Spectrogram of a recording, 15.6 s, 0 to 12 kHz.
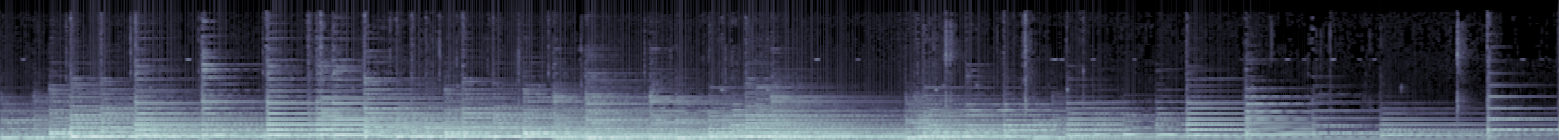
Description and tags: broken piano, zoom h4n recording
